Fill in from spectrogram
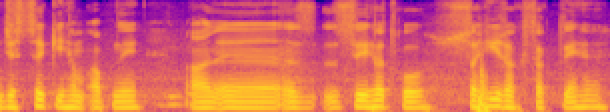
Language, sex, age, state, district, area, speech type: Urdu, male, 18-30, Delhi, East Delhi, urban, spontaneous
